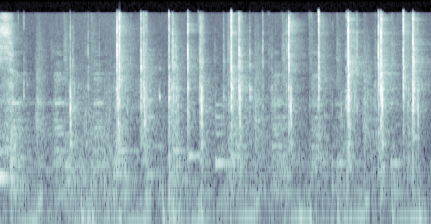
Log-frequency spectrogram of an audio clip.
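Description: Dean and Bean circular sock machine being hand-cranked, its latch needles clicking as they ride up and down through the cam while knitting the first rows of a cast-on. The sharp clicks start about a second in and come roughly three to four a second.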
